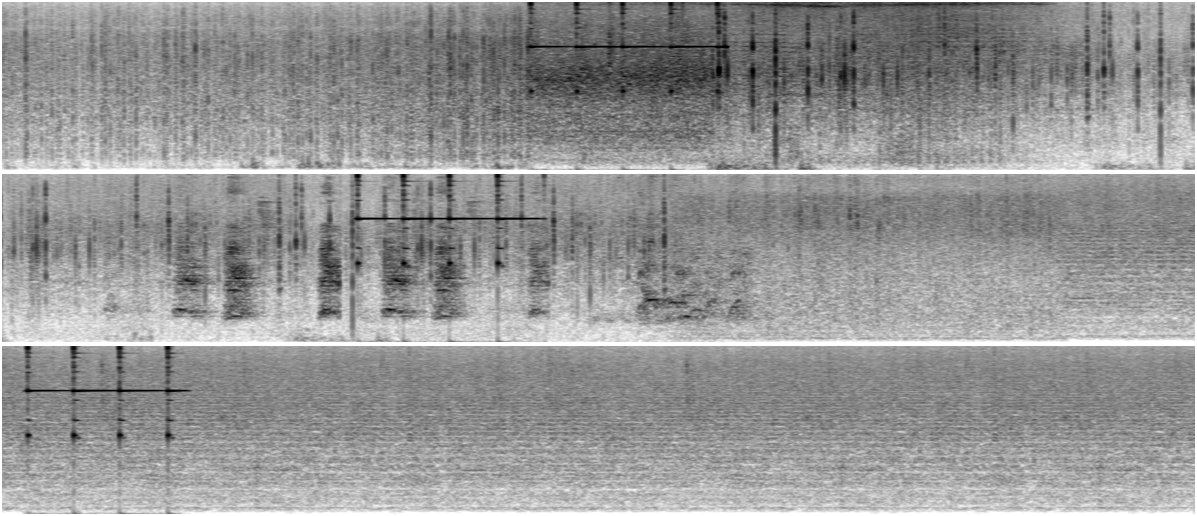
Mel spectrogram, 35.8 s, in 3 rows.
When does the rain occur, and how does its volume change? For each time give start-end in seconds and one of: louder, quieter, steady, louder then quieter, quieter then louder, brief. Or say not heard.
0.0-35.7 quieter.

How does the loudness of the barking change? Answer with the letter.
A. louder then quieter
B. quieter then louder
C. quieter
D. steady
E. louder
B.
